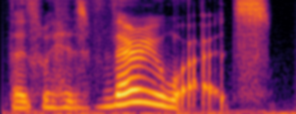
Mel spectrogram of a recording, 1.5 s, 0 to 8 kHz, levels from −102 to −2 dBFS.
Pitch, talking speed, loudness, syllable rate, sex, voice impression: 220 Hz, 205 wpm, -17 LUFS, 8.5 syllables/s, female, feminine, adult-like, thin, relaxed, weak, slightly bright, soft, fluent, slightly intellectual, friendly, elegant, kind, modest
